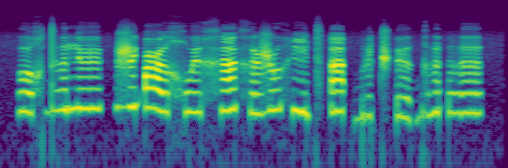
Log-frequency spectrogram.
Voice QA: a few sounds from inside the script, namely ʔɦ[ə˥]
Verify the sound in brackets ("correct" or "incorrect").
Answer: correct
